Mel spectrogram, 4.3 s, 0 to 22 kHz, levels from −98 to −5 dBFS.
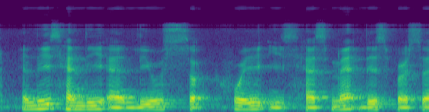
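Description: A short speech recording with nothing technically wrong with it.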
